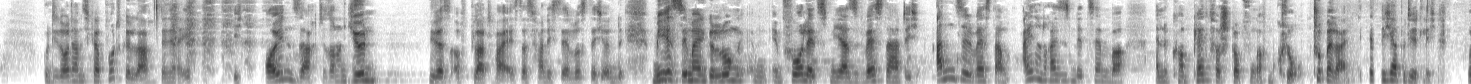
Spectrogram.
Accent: Düsseldorf, North Rhine-Westphalia, Germany; Ich habe überhaupt keine sentimentalen Gefühle für Düsseldorf, wo ich herkomme, obwohl ich das sehr mag.

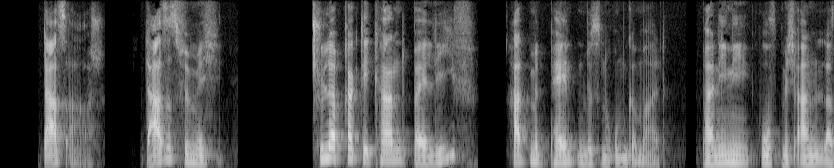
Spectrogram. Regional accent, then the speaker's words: Rhineland, Germany; Also okay, ich komme ja aus dem Rheinland und hier wird Karneval gefeiert.

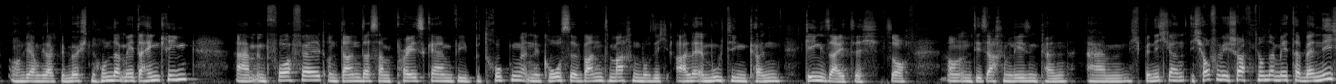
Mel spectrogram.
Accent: Bern, Switzerland; accent: Bernese German; ich komme eigentlich aus Bern, spreche auch lieber Berndeutsch.

